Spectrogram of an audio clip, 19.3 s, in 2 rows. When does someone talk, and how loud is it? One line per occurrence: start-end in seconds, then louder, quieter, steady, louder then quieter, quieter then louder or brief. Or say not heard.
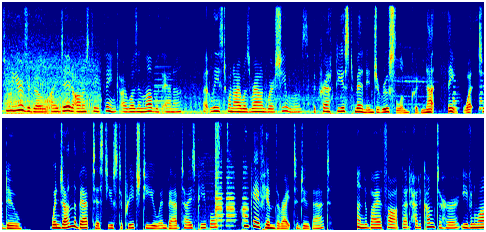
0.0-19.2 steady.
